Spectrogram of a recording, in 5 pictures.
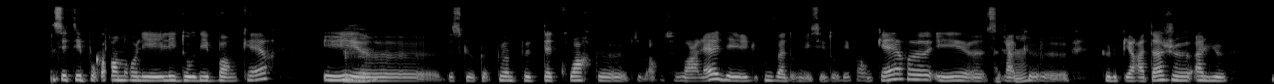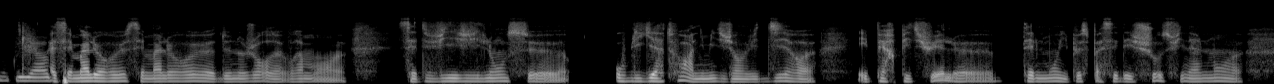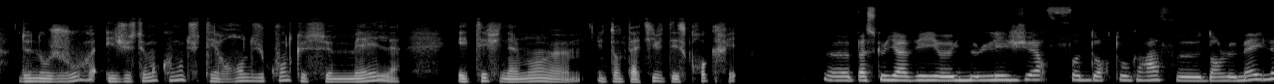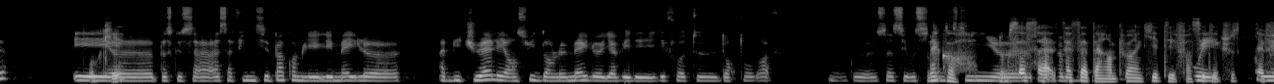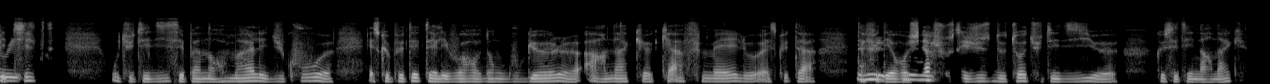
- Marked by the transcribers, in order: tapping; unintelligible speech
- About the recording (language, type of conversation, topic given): French, podcast, Comment protéger facilement nos données personnelles, selon toi ?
